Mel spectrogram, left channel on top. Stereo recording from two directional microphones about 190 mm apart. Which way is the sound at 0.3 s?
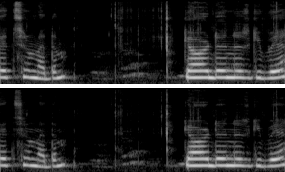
15° left (ahead or behind).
